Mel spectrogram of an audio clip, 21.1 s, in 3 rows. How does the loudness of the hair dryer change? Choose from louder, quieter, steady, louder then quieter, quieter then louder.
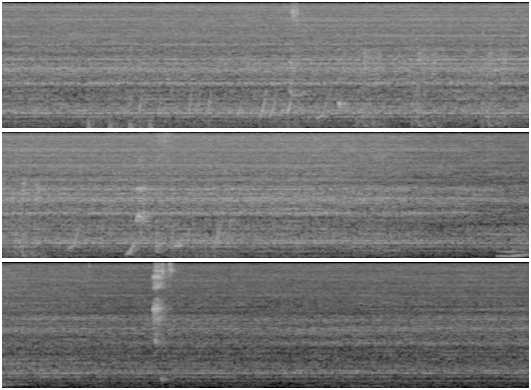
quieter.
